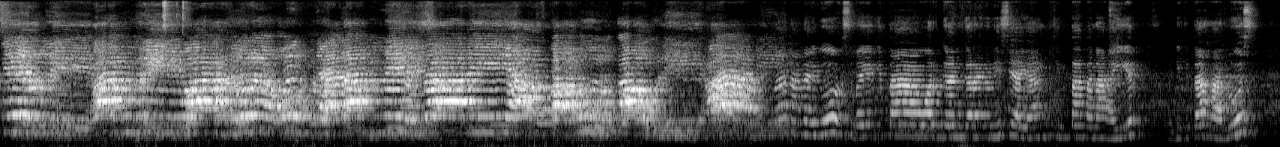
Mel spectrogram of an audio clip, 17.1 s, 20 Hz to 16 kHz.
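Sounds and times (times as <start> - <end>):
group singing in unison: 0.0 - 10.4.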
